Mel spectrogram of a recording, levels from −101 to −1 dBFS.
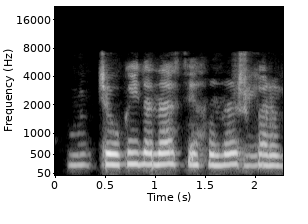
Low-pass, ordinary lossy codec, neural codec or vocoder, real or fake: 7.2 kHz; AAC, 48 kbps; codec, 16 kHz, 2 kbps, FreqCodec, larger model; fake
